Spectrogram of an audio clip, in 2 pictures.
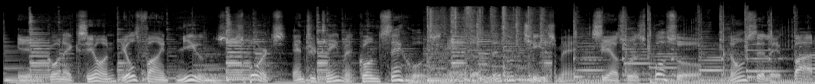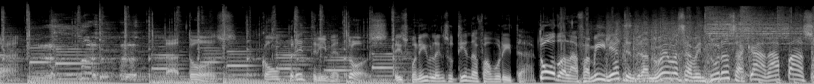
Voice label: Spanish, males

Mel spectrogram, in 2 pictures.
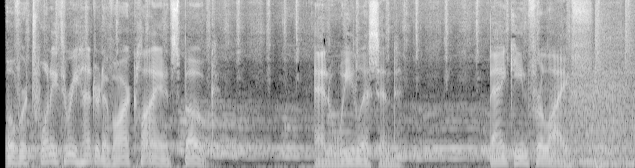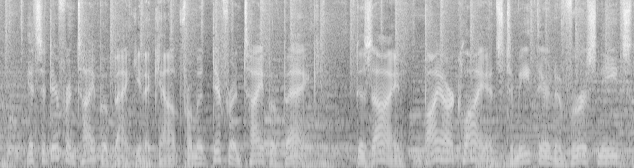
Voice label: English, english males

